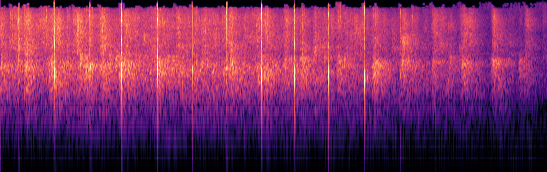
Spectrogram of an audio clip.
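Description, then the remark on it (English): An audience applauds SPU students steadily, a dense wash of clapping with sharper, louder individual claps popping out at fairly regular intervals, gradually thinning toward the end. “Let's give our students, amazing SPU students, one more round of applause.”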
